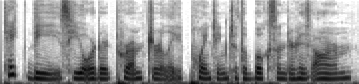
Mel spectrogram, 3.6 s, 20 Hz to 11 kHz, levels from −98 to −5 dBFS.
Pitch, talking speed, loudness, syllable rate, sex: 175 Hz, 200 wpm, -17 LUFS, 6.1 syllables/s, female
